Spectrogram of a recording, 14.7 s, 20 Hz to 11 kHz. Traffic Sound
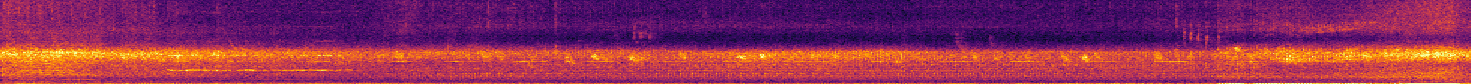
0.0s 8.7s

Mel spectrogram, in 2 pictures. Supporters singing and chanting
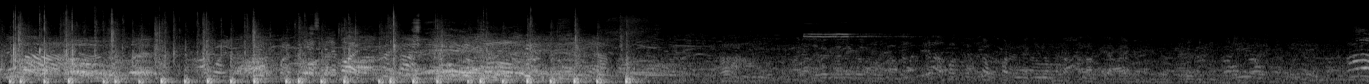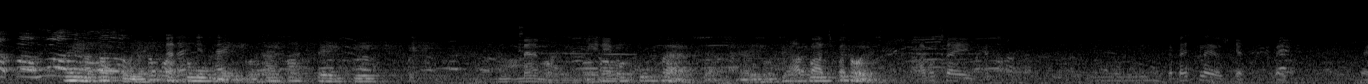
0.0s 7.6s

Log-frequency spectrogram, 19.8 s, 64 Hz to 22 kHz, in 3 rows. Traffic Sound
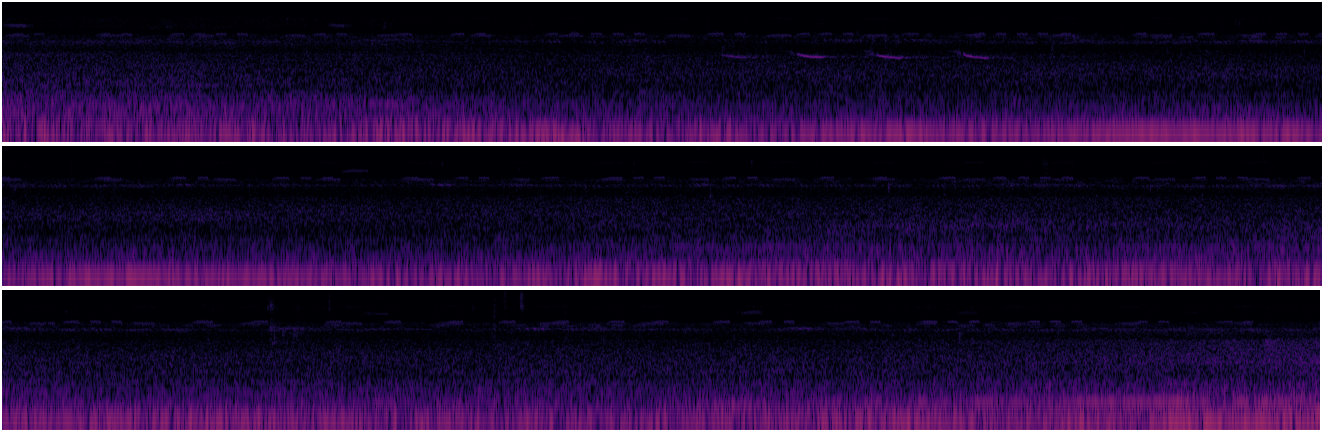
11.4s 19.7s

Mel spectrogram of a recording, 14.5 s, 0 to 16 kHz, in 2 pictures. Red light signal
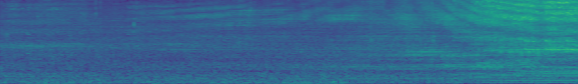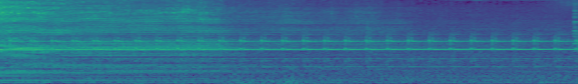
6.0s 14.4s

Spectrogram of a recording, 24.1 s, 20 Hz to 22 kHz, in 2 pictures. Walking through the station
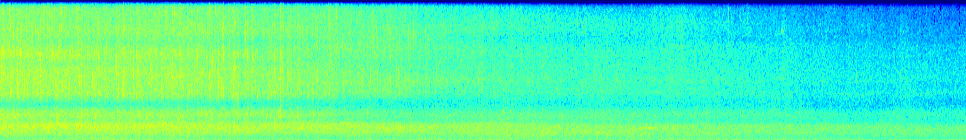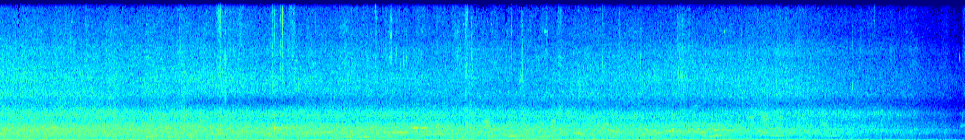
10.1s 22.4s

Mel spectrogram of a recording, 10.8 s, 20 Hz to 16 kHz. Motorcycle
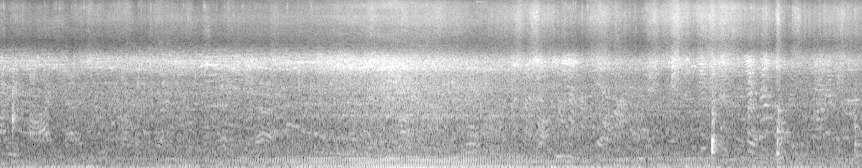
3.3s 7.4s

